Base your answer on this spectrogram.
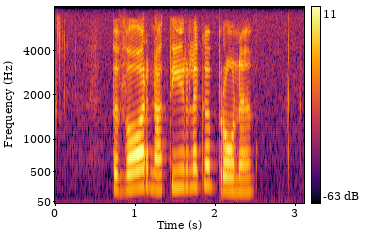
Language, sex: Afrikaans, female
